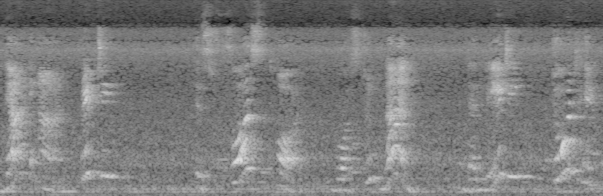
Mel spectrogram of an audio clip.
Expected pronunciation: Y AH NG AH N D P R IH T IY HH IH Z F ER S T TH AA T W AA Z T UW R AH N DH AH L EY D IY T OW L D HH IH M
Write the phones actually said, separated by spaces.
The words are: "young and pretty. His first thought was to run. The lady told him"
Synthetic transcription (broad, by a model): Y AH NG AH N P R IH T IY HH IH Z F ER S T T AA T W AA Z T UW L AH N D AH L EY D IY T OW L D HH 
